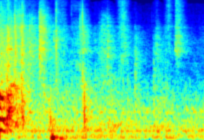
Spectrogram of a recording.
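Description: Handling and movement noise as a plastic mailer package is put down and a person gets up from the table: one dull thump about half a second in, then a faint tap and light rustling.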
